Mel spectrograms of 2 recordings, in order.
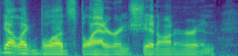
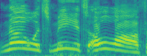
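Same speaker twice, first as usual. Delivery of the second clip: high-pitched mock plea; hammed-up cry of protest; Olaf pleading; 14 semitones higher than usual. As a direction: protest high as the hunted troll. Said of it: "then Olaf's like".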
